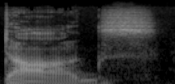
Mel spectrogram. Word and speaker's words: dogs: It's also kind of like how the S in dogs is pronounced like a Z sound, but to our minds it's kind of like an S.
